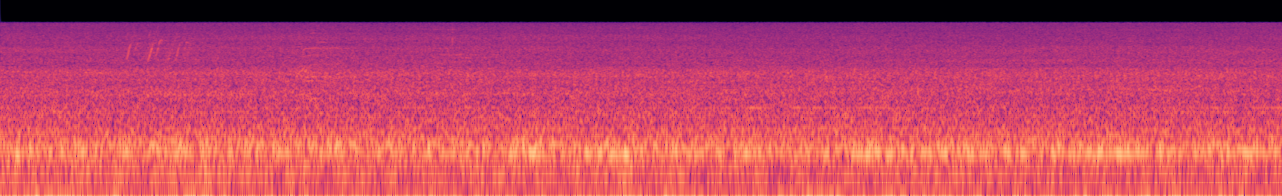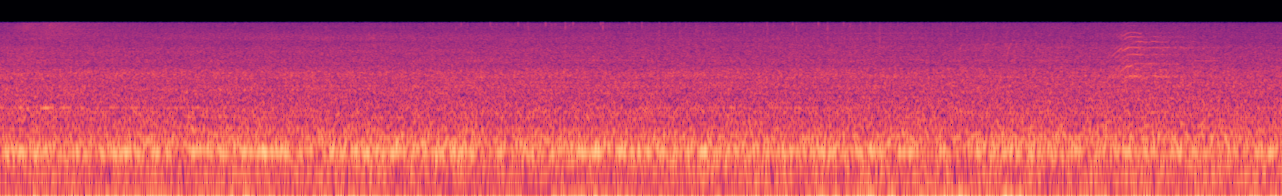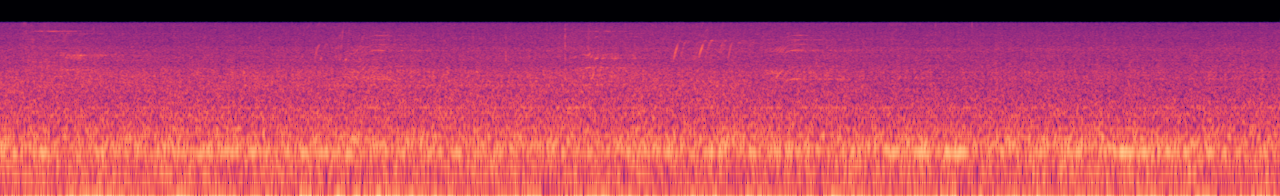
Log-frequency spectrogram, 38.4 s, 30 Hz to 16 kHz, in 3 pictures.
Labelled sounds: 26.0	26.7	killer whale, 1.7 to 3.0 kHz
29.0	29.7	killer whale, 1.3 to 5.8 kHz
31.3	31.9	killer whale, 0.99 to 3.0 kHz
33.3	33.8	killer whale, 1.3 to 5.2 kHz

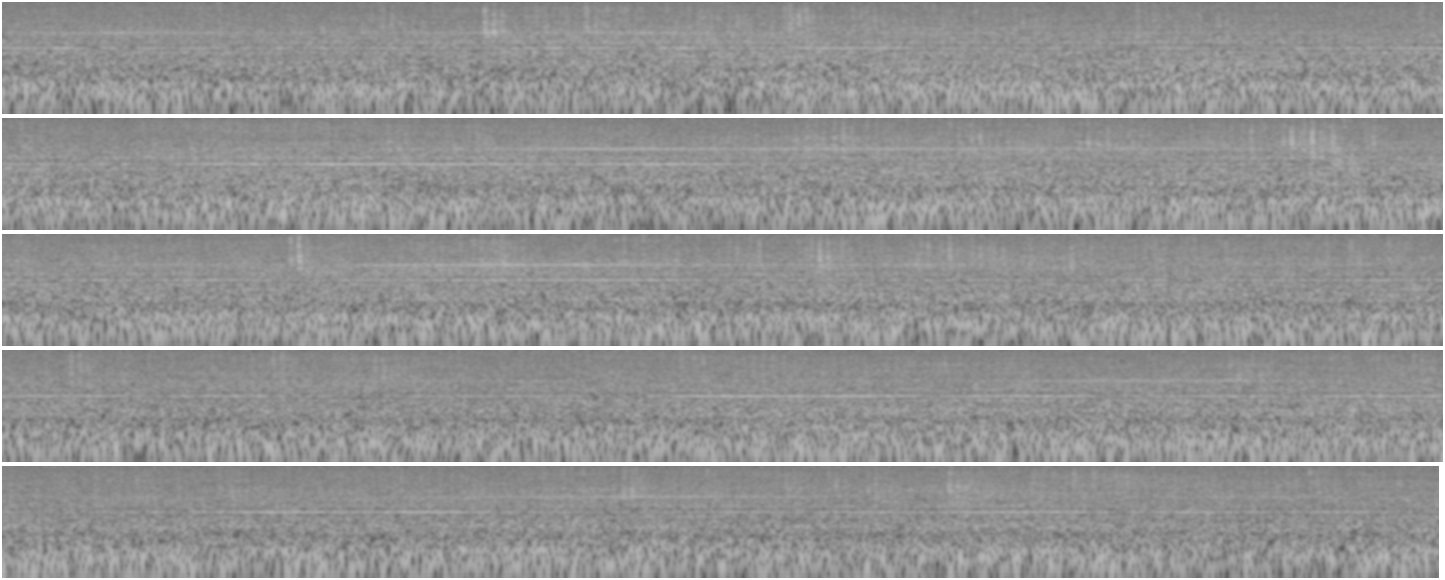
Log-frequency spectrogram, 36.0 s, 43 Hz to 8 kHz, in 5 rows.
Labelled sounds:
25.0	25.3	vessel noise, 0.90 to 0.99 kHz

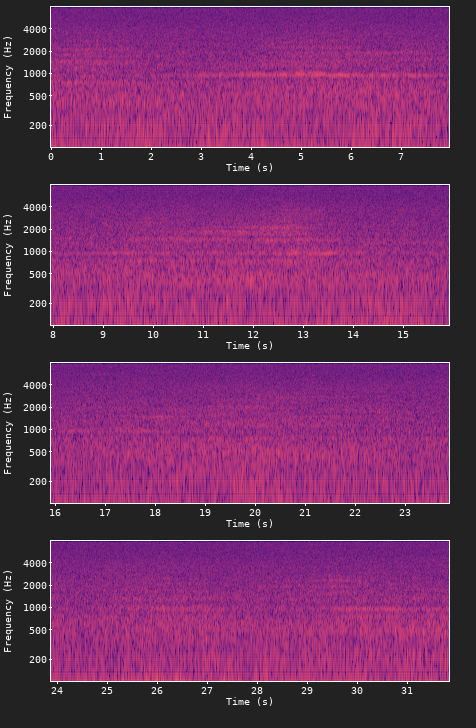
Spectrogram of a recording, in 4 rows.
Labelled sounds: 29.6	29.9	vessel noise, 0.86 to 1.0 kHz

